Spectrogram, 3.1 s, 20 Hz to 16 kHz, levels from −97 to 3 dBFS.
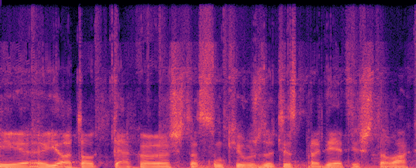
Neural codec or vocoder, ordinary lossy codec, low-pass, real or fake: vocoder, 44.1 kHz, 128 mel bands every 512 samples, BigVGAN v2; Opus, 16 kbps; 14.4 kHz; fake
